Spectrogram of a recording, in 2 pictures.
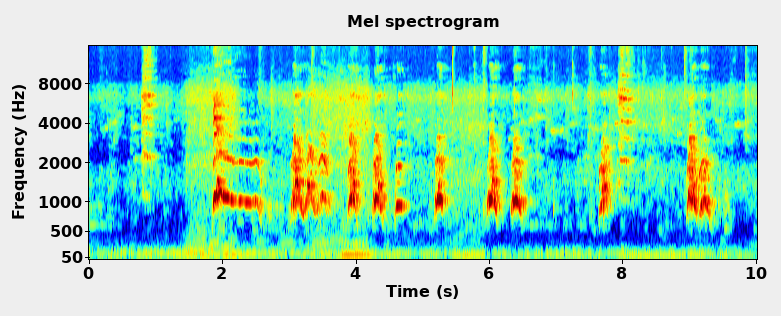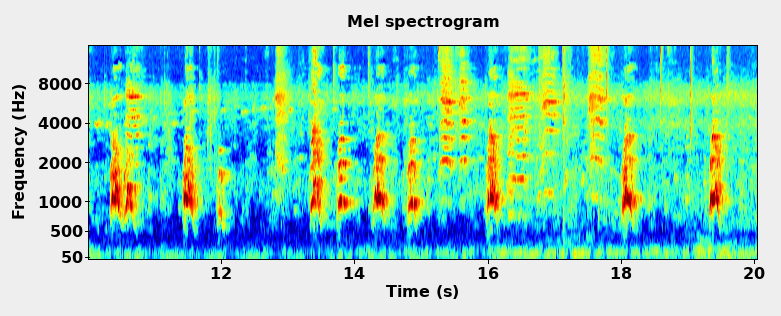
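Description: A dog yipping again and again in short, high-pitched yelps, most about a second apart, starting about two seconds in with a longer whining one, over a steady low background rumble.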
